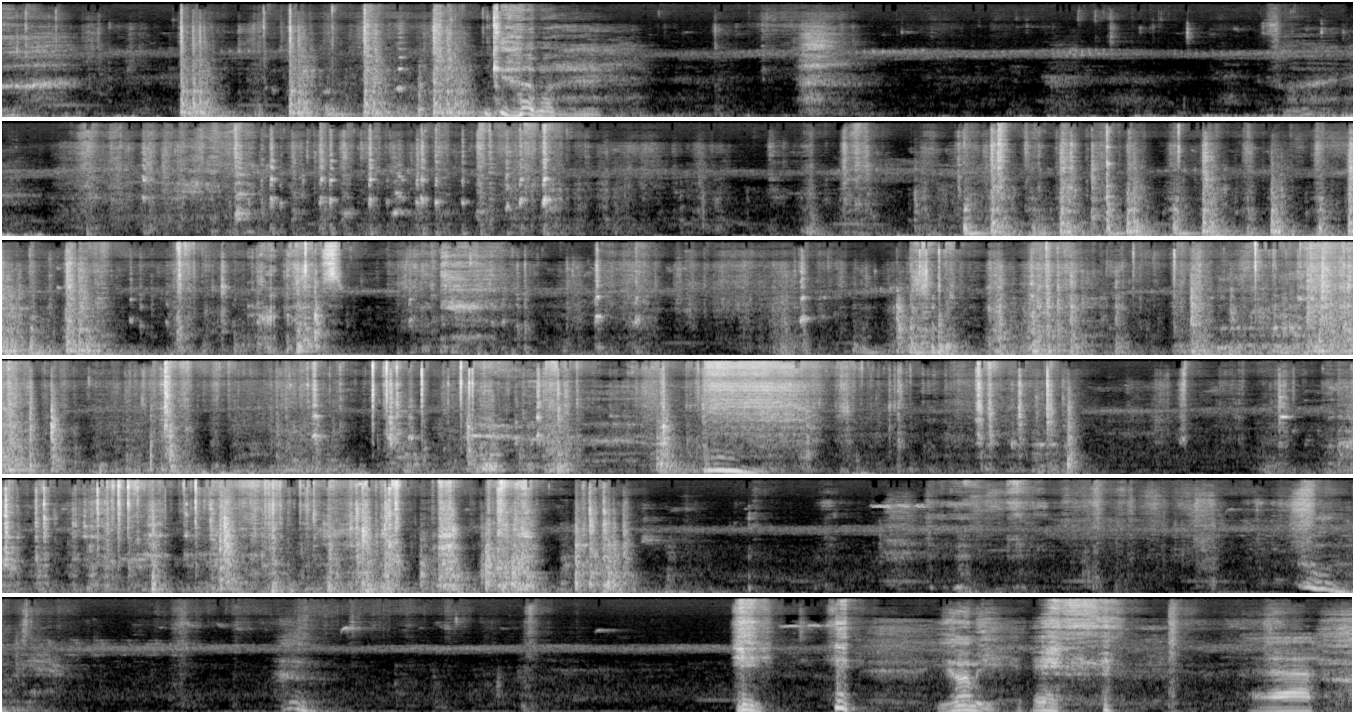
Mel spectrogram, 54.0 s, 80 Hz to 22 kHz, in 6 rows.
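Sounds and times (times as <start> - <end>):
metal tools clanking and scraping: 0.0 - 3.7, 9.5 - 40.6.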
